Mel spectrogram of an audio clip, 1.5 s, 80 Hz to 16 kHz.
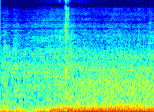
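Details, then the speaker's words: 1996 Land Rover Discovery 1 V8, factory 5-speed manual, just delivered: V8 starts right up, settles into deep steady idle within half a second, no stumbling; clean start. "All right, starts right up."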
